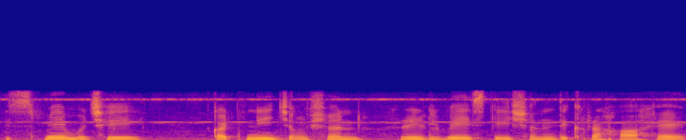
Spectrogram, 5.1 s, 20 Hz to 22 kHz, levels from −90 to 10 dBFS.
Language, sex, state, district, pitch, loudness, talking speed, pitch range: Hindi, female, Madhya Pradesh, Katni, 190 Hz, -17 LUFS, 105 wpm, 175-215 Hz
